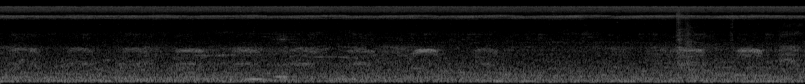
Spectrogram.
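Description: A bird calling in a series of short, similar notes, repeated every half second or so over a steady background hiss.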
